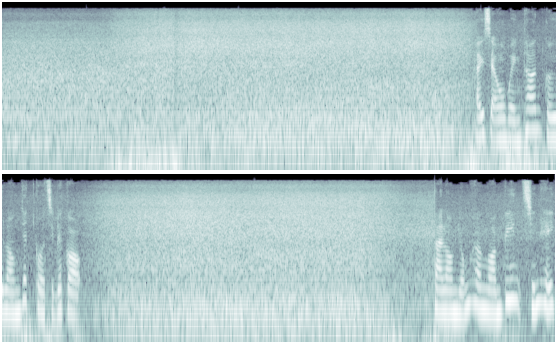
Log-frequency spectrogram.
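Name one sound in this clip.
Heavy waves crash and roar onto the shore.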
